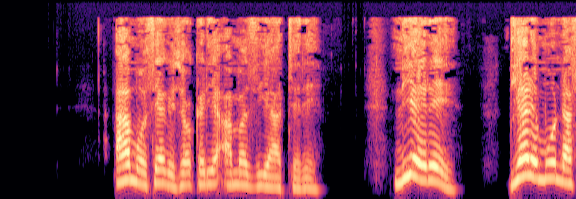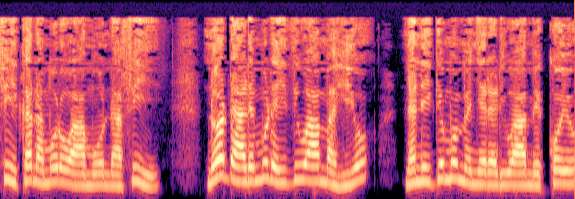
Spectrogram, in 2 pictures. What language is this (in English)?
Kikuyu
